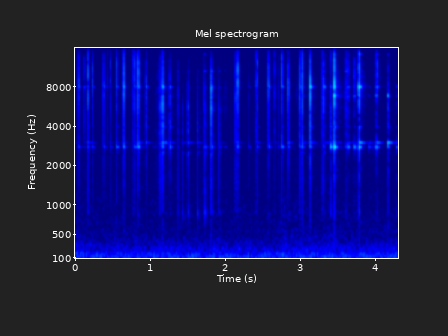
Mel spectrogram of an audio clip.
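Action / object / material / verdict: tap / ceramic mug / ceramic / none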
